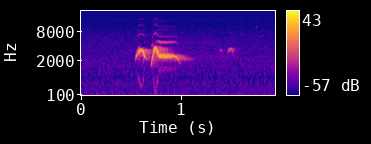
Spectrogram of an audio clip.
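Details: White-crested Elaenia, recorded in Argentina, gives one whistled phrase, a brief high note then a longer descending slurred whistle, followed by a faint short chip; no other sounds.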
